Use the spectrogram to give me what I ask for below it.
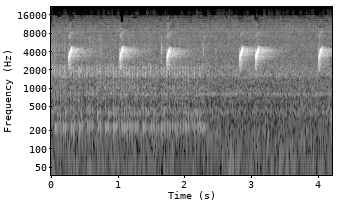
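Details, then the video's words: Red-whiskered bulbul, the Indian bulbul, giving sharp, high, clipped notes spaced about a second apart, one quick pair near the end, over a soft low hum. "red whiskered bulbul singing 🎶 indian bulbul bird sound"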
